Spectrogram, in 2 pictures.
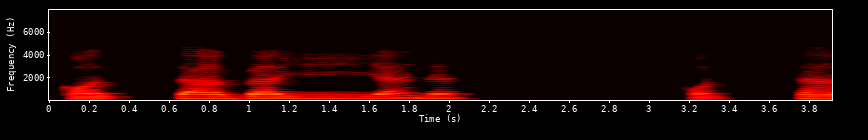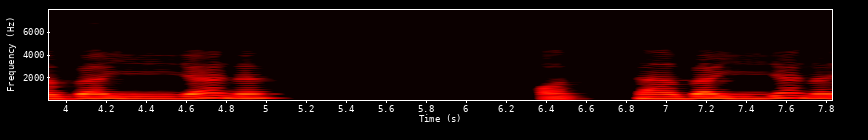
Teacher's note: Huruf dalnya tidak dikolkolahkan, tapi dimasukkan ke huruf ta.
